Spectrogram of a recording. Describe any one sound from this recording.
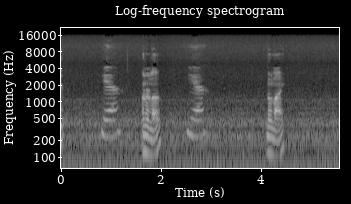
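A young woman speaks playfully close by.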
